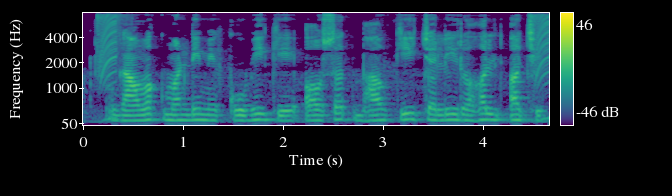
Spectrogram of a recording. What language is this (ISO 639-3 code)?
mai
